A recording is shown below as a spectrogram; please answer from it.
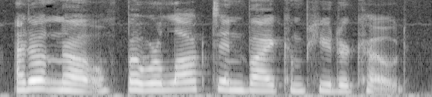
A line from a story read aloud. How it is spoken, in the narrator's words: Brian exclaims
